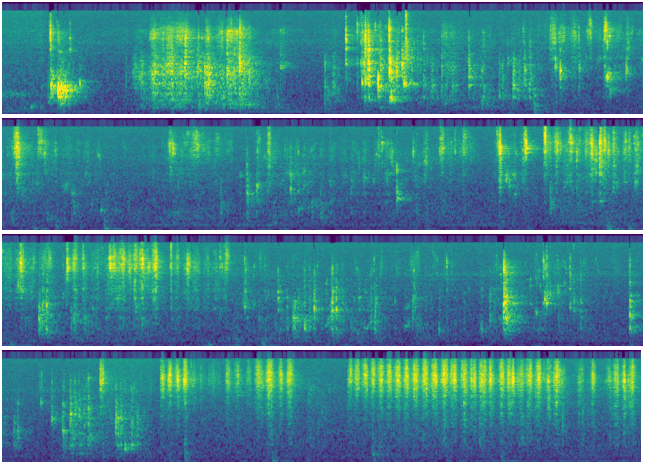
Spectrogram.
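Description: A vintage Action Man deep sea diver toy is washed in water, with soft rubbing, scrubbing and dripping, plus occasional light ticks and splashes, close and quiet, with no talking.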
